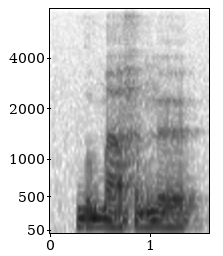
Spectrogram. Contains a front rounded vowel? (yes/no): yes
